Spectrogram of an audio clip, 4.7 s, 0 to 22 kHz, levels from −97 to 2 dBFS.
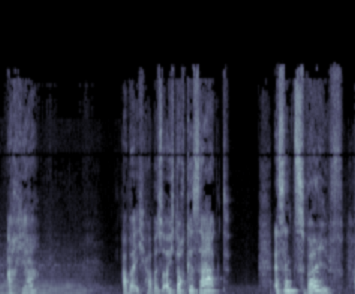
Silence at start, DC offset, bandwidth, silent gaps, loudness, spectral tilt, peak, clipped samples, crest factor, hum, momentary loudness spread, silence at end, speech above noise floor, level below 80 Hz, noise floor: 0 s; under 0.1%; 17 kHz; none; -29 LUFS; -2 dB/octave; -12 dBFS; under 0.1%; 18 dB; none; 23 LU; 0 s; 29 dB; -66 dBFS; -58 dBFS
